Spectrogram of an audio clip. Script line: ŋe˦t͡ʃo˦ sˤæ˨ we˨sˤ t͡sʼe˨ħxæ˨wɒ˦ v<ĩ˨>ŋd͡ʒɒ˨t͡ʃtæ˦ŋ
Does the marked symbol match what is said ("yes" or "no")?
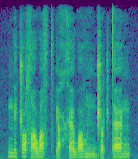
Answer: yes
